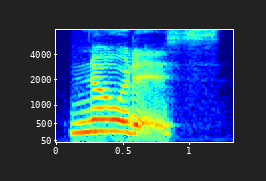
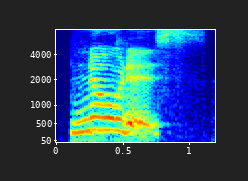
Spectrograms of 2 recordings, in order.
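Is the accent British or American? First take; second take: American; American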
